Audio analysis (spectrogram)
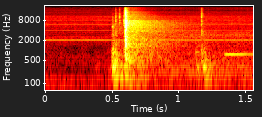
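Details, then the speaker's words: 2008 Suzuki XL7 with a 3.6 GM V6 and over 190,000 miles, key turned: a single sharp click, then silence with no cranking. The starter is believed dead; a worn-ignition security-system fault was considered. "Hear that click? So we think what's happening is just the the starter's just dead."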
